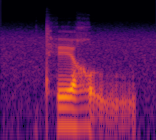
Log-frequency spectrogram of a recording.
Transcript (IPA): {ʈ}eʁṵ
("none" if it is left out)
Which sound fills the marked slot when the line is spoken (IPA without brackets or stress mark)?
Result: tʰ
